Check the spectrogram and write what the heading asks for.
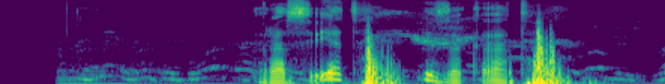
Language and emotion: Russian, sad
